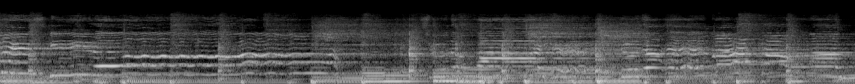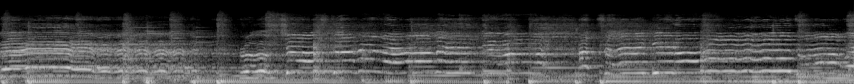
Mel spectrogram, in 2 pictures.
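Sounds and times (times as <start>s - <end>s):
jazz band playing: 0.0s - 17.0s
woman singing: 0.0s - 17.0s.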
